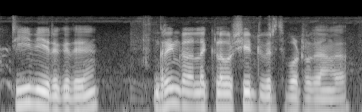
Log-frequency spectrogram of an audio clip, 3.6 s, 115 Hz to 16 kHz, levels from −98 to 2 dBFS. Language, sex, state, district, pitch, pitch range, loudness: Tamil, male, Tamil Nadu, Kanyakumari, 130 Hz, 115-140 Hz, -17 LUFS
